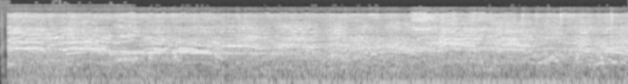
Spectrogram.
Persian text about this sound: در بلوار فردوس تهران در منطقه غرب تهران هم در ویدیوهای منتشر شده آتش دیده میشه و معترضان شعارهایی رو سر میدن. صداشو بشنویم.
